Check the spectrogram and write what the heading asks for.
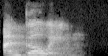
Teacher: so we have the stress on go because this is the main verb we're using and even though it has two syllables it's the word stress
